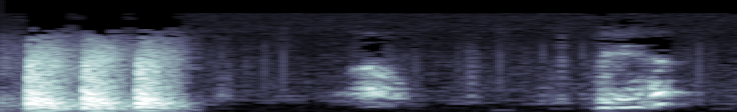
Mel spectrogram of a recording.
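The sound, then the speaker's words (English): Three loud, heavy knocks on a door in quick, even succession as a man gets out through the door, followed by two short muffled bursts of lower sound after a pause. “The door. He's getting out.”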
